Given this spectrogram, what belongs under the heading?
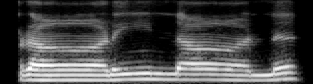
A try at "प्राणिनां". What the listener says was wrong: नहीं, नान नान नान दूसरा वाला न पूरा नहीं आता है, हाफ बोलेंगे। नान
